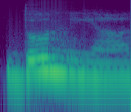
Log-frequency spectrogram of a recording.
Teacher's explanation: اور دنیا میں اظہار مطلق ایک ہی لفظ کے اندر نون ساکن بھی ہے اور یا بھی لیکن قاعدہ ہمارے پاس کیا ہے ایک لفظ کے اندر کی شرط ہے اس لیے ہم یہاں پہ دنیا نہیں کہیں گے دنیا نون کو ظاہر کریں گے اظہار مطلق کریں گے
